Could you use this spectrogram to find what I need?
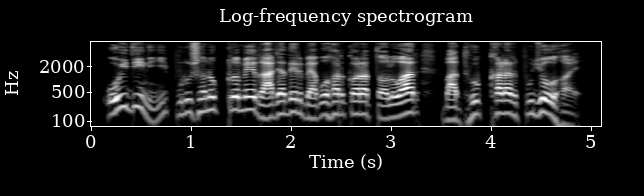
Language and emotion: Bengali, neutral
